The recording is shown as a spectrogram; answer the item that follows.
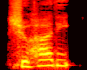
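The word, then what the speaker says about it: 守破離: 守る、破る、離れるという漢字 3 文字で主張りと読むのですが、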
